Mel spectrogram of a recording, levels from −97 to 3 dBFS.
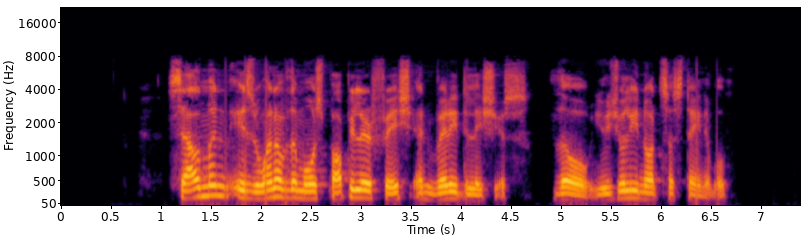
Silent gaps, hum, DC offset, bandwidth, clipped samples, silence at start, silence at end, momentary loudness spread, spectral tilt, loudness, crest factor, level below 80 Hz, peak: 4.79-4.88 s; none; under 0.1%; 7.8 kHz; under 0.1%; 1.1 s; 0.75 s; 13 LU; -5 dB/octave; -16 LUFS; 14 dB; -58 dBFS; -2 dBFS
